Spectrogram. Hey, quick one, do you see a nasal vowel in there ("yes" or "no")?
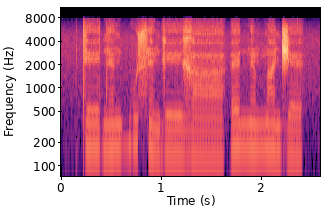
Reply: yes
